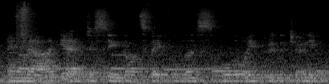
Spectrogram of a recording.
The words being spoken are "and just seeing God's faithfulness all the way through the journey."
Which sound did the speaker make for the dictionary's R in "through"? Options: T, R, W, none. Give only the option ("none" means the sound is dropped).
R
